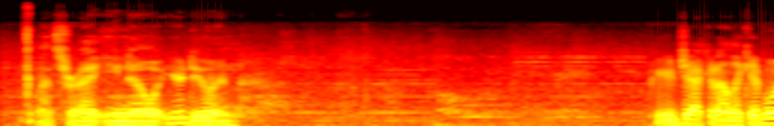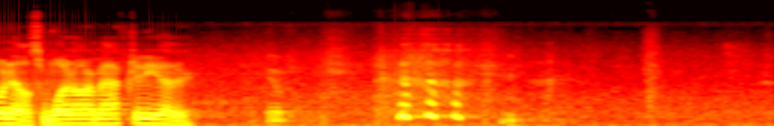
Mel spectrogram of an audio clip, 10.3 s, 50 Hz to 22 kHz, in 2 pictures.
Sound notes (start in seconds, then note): 7.6 laughs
